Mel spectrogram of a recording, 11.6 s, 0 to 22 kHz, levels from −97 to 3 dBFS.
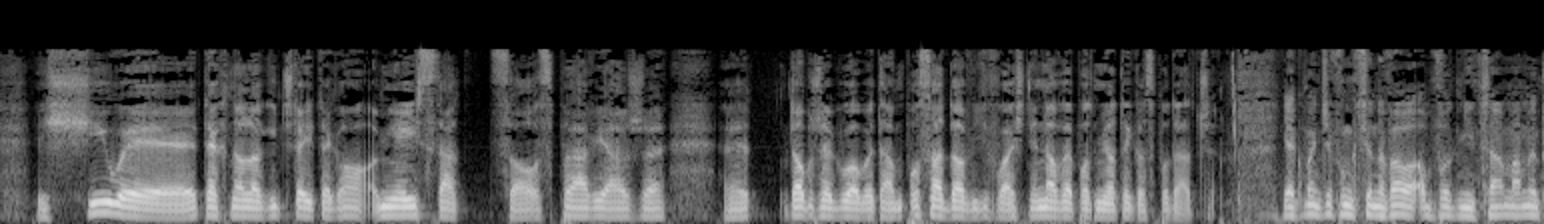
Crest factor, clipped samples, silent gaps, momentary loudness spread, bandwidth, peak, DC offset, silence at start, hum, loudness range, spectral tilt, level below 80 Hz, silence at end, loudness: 18 dB; under 0.1%; none; 11 LU; 10 kHz; -4 dBFS; under 0.1%; 0 s; none; 4 LU; -6 dB/octave; -50 dBFS; 0 s; -22 LUFS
